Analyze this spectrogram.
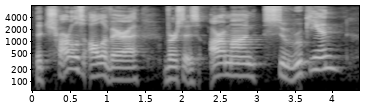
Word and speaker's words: Tsarukyan: Charles Olivera versus Arman suian I think that's how you say it suian uh somebody spelled it out phenetically I think that's how it goes that was a great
